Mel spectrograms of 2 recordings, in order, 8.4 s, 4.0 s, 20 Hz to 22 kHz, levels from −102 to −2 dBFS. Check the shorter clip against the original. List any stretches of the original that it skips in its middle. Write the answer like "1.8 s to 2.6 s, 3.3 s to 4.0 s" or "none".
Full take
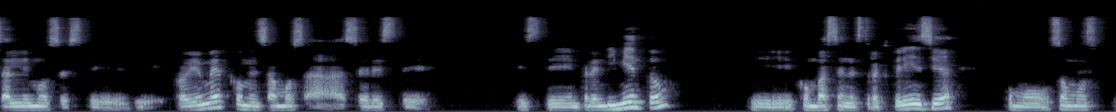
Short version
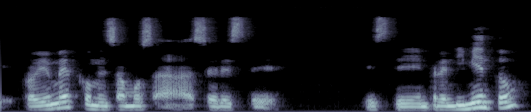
none

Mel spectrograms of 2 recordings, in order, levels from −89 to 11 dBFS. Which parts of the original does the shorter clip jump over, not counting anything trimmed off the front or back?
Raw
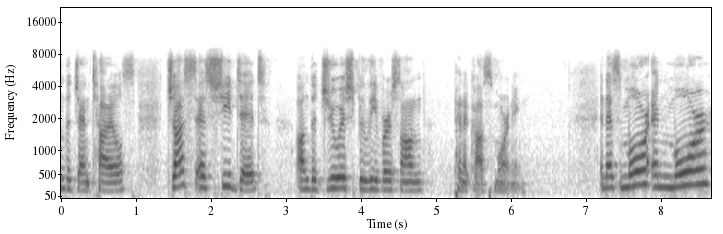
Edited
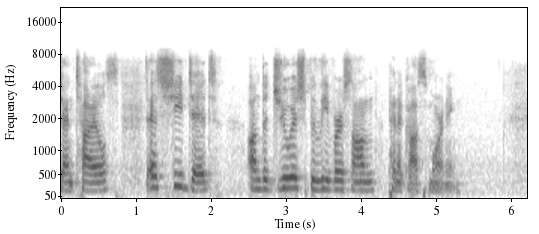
1.3 s to 1.8 s, 4.9 s to 5.2 s

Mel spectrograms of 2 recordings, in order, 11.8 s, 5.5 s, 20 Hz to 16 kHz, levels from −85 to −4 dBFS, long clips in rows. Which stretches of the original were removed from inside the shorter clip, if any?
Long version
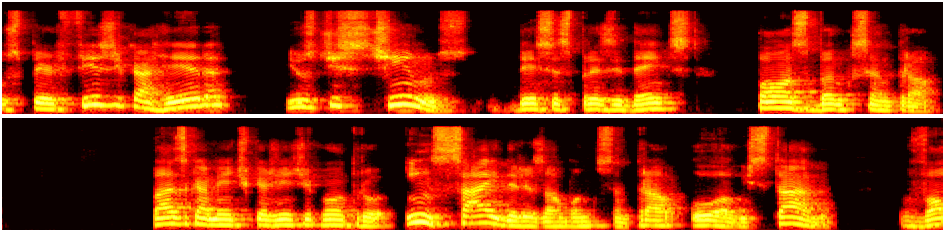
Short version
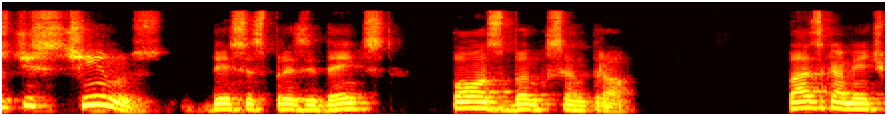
none

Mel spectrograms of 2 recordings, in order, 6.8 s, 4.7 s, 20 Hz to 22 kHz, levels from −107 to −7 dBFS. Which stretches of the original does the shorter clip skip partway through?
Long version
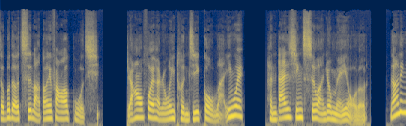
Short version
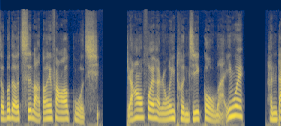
none

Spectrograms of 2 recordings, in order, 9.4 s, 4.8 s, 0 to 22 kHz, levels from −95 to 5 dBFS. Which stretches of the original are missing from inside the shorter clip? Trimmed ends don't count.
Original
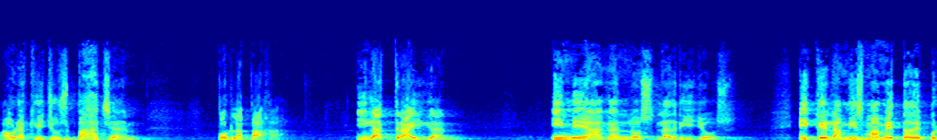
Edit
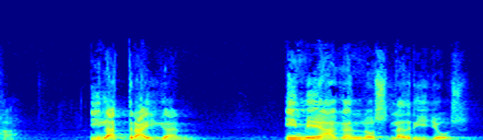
none

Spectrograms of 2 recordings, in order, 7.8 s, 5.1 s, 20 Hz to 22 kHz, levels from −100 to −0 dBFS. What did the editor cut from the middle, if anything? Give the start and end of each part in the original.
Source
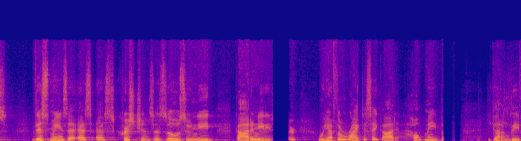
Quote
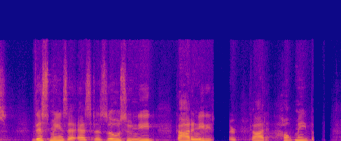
1.4 s to 2.3 s, 4.6 s to 5.7 s

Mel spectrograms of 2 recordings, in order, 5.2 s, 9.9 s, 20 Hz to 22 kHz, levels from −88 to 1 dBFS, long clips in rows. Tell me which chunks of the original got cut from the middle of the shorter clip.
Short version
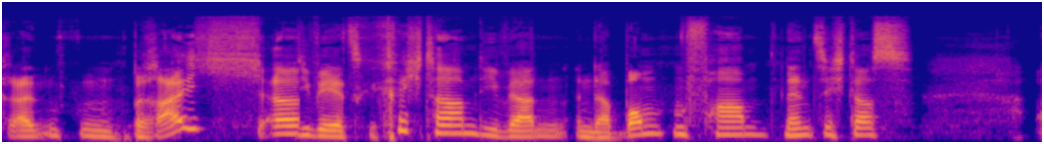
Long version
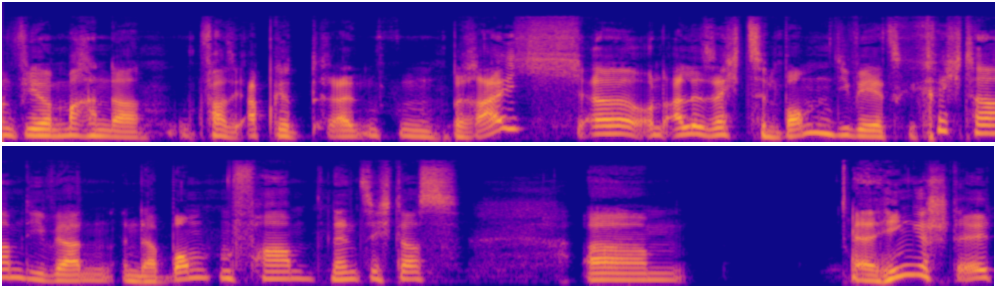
3.1 s to 4.2 s

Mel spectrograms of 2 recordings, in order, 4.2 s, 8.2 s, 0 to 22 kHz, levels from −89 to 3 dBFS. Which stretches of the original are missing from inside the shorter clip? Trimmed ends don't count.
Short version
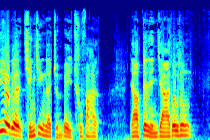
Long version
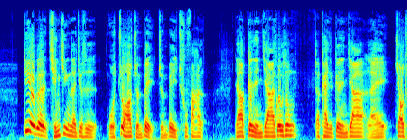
1.5 s to 3.1 s

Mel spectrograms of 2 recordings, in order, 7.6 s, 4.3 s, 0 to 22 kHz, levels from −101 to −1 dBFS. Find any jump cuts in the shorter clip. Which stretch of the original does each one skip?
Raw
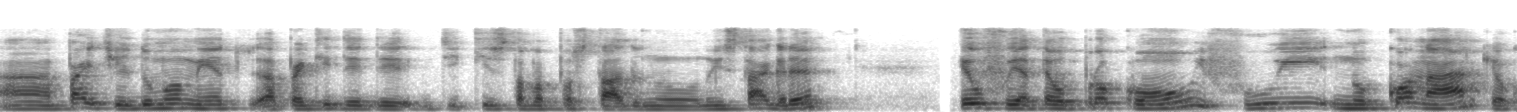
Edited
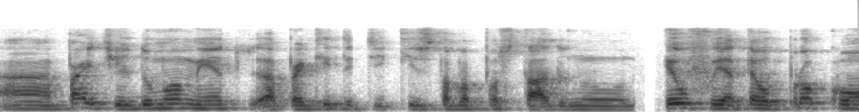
1.7 s to 2.1 s, 3.5 s to 4.6 s

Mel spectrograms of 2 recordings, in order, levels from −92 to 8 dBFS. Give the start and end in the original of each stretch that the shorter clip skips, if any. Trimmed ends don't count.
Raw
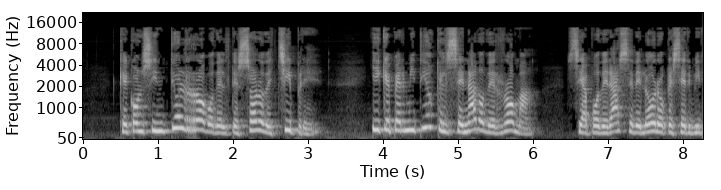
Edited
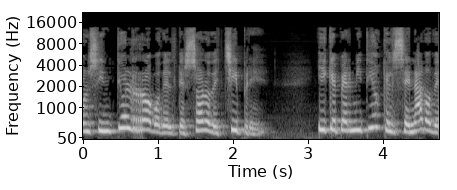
none

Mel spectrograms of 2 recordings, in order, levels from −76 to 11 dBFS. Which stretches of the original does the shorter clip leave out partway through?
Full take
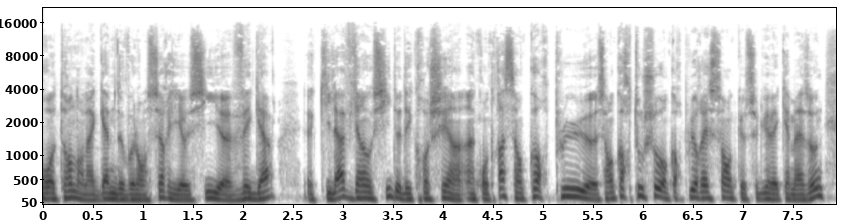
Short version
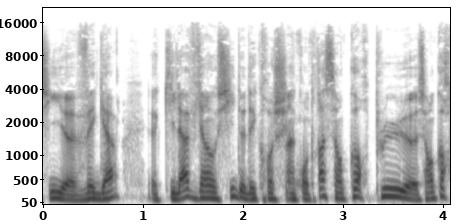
4.0 s to 4.2 s

